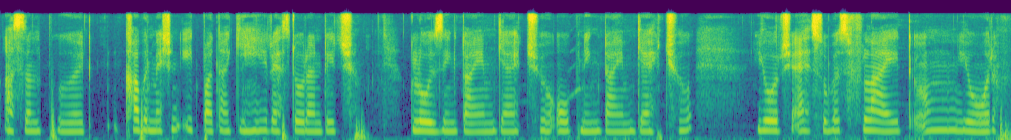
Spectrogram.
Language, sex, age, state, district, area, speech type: Kashmiri, female, 45-60, Jammu and Kashmir, Baramulla, rural, spontaneous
